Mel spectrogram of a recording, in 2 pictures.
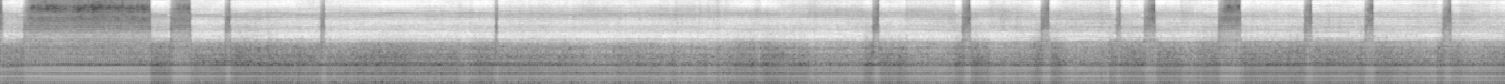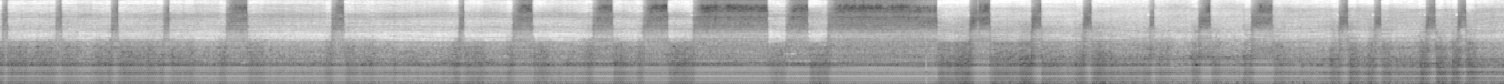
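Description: Gravity-feed spray gun hissing as it sprays finish onto a wooden chair. The spray cuts off briefly again and again as the trigger is let go and pulled, over a steady low hum.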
